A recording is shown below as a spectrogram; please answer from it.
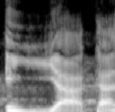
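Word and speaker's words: إِيَّاكَ: Kalau bacaan iyaka na'budu pakai tasdid iyanya, maka tadi maknanya hanya kepadamu ya Allah kami beribadah dan hanya kepadaMu ya Allah kami meminta pertolongan. Tapi ketika dibacanya tanpa iya eh tanpa tasdid, maaf, tanpa tasdid, maka maknanya berubah menjadi hanya kepadamu wahai matahari. Jadi maknanya itu kepada matahari kita menyembahnya. Ini kan menjadi fatal.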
